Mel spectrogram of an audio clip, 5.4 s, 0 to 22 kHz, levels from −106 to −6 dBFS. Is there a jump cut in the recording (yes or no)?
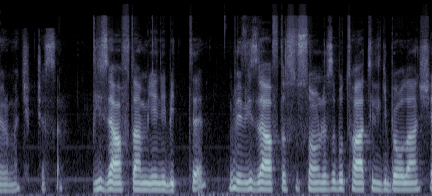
yes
